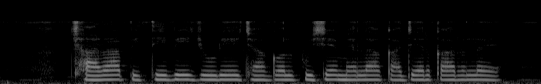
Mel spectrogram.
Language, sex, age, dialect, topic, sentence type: Bengali, male, 36-40, Jharkhandi, agriculture, statement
